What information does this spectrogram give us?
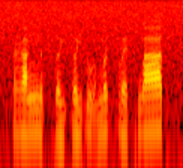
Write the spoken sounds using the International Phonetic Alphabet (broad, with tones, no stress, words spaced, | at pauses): ɣa˨˦ŋnə˨˩p̚t̪ə˧˩j ʔə˨˦jɗṵ˧˨ə̯məː˦˥k̚vɛ˧˩ kwa˦˥t̚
